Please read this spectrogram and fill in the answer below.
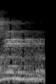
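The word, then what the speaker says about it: djinn: This is the picture of Jin. Okay, see here. D-J-I-N-N. So you have to pronounce it as Jin.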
